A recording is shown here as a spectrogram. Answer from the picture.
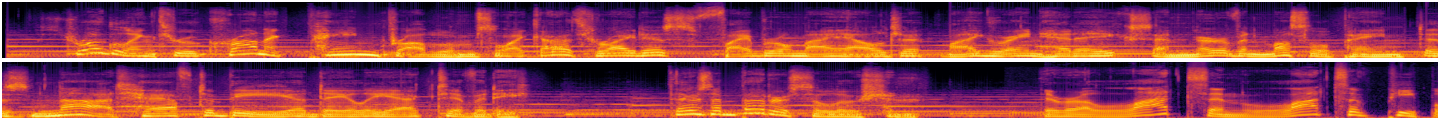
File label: Character Commercials VO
